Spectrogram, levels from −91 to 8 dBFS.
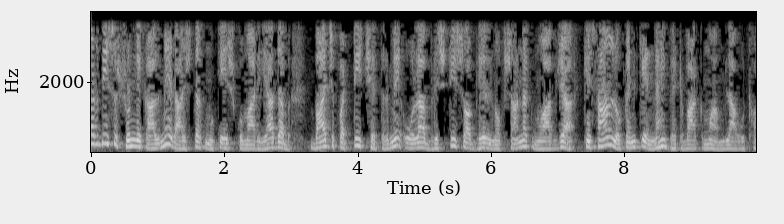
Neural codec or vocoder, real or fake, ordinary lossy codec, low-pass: none; real; none; 3.6 kHz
